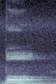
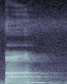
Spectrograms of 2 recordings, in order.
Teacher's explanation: Huruf to ini sama, makhrajnya sama dengan huruf ta ya, hanya saja huruf to itu ditebalkan.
